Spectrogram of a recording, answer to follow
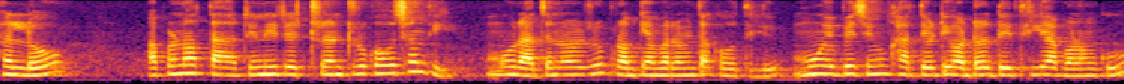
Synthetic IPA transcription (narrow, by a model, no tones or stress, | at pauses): helo | apɔɽ̃ɔt̪aɾiniɾesʈuɾeɳʈɾukɔɦut͡ʃʰɔnt̪i | mũɾad͡ʒɔnɔɭɔɾupɾɔɡjabaɾɔmit̪akɔɦut̪ʰilimũebed͡ʒeũkʰad̪jɔʈiɔɾɖɔɾd̪ejt̪ʰiliapɔɽ̃ɔŋku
